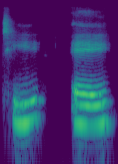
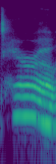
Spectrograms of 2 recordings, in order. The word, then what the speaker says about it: Tarot: I don't know if you can see this, but see this T-A-R-O-T? Do you see that? Tarot.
